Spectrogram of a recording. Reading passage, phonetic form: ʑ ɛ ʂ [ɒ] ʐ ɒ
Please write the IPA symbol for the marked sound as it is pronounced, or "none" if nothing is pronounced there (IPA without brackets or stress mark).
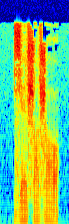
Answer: ɑ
